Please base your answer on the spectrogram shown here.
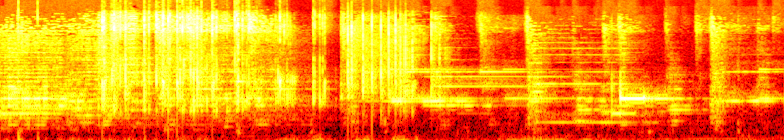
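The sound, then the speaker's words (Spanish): An electronic dice roll in a mobile game of the goose board game: a rapid rattling burst of clicks, followed by bright synthetic chiming tones and short blips. “Pulsa la pantalla para tirar nuevamente el dado.”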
